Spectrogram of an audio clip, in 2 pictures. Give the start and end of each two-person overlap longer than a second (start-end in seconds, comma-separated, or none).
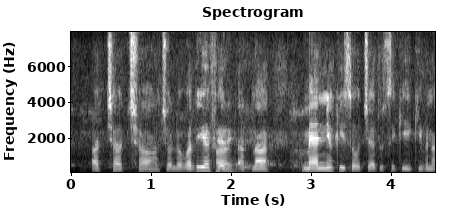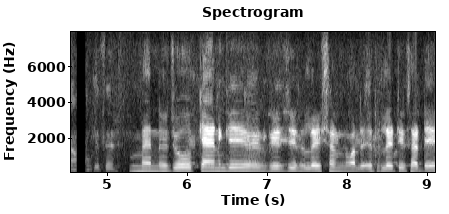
none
